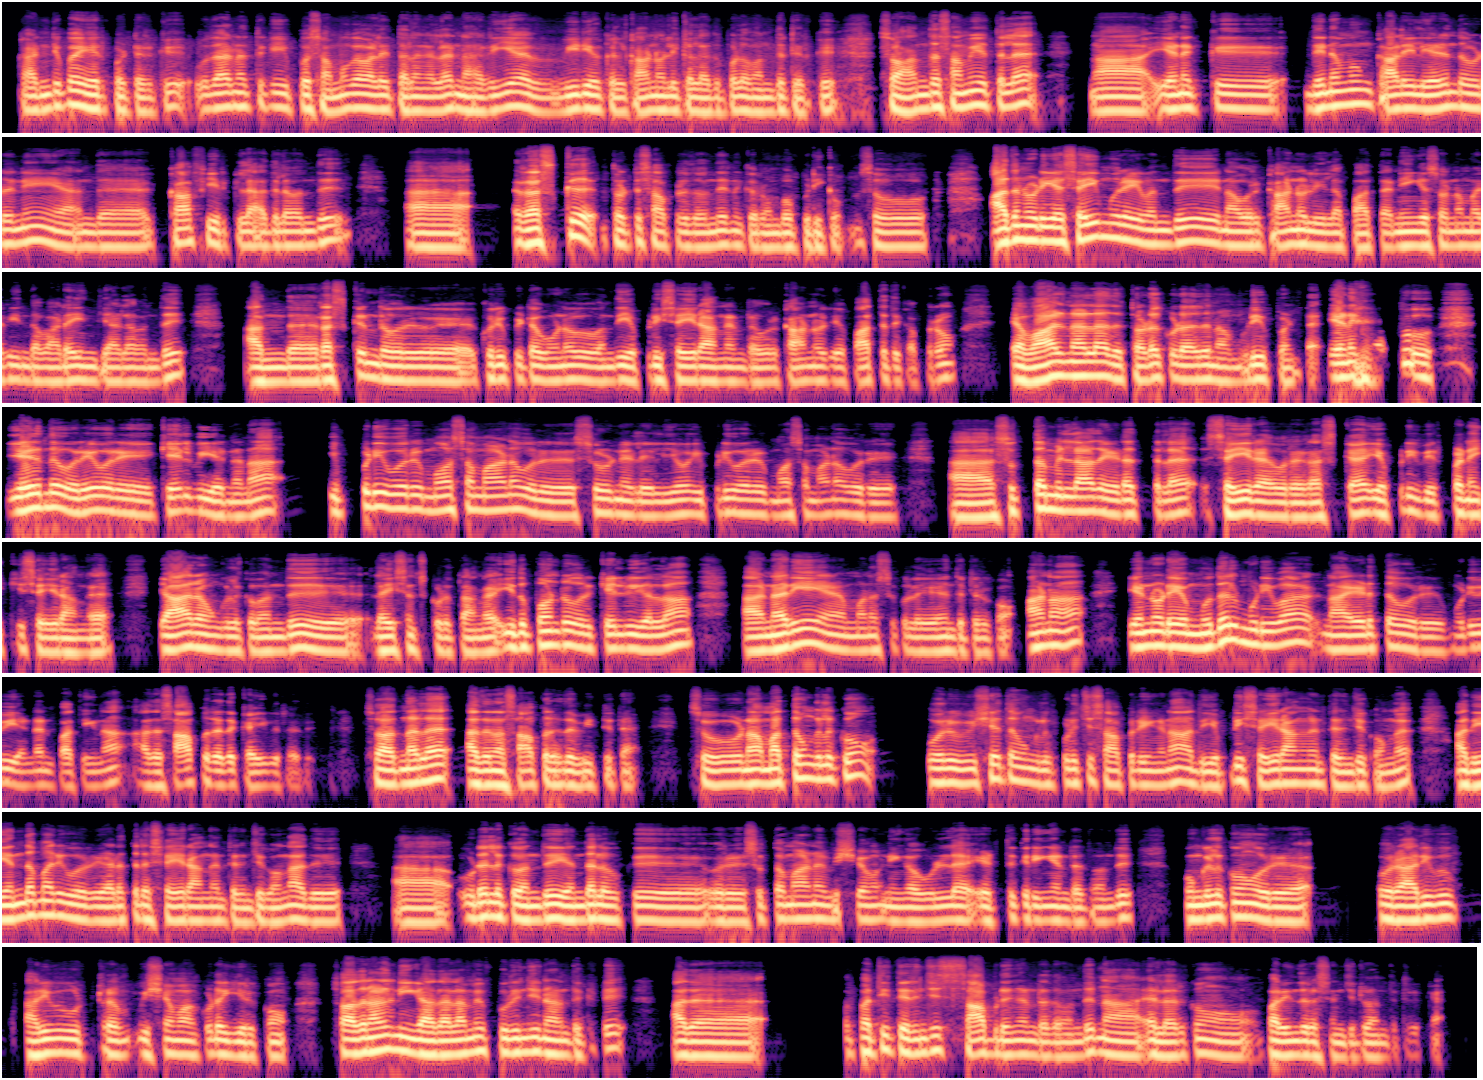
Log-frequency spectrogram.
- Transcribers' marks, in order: other background noise; laughing while speaking: "எனக்கு அப்போ எழுந்த ஒரே ஒரு கேள்வி என்னன்னா"; laugh; in English: "லைசென்ஸ்"; drawn out: "அத"
- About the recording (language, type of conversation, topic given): Tamil, podcast, பழமையான குடும்ப சமையல் செய்முறையை நீங்கள் எப்படி பாதுகாத்துக் கொள்வீர்கள்?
